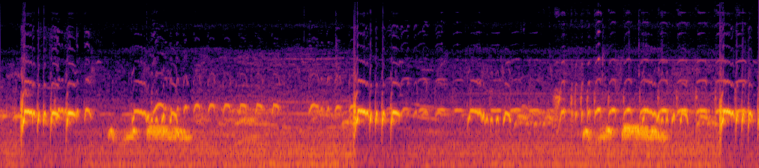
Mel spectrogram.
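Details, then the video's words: Group of local zebra doves in song, used as a lure for other doves: long chattering strings of hooked coos, with lower rolling warbles twice and abrupt loud restarts. "Pancingan burung perkutut lokal alam gacor suara mengundang bunyi langsung emosi"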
